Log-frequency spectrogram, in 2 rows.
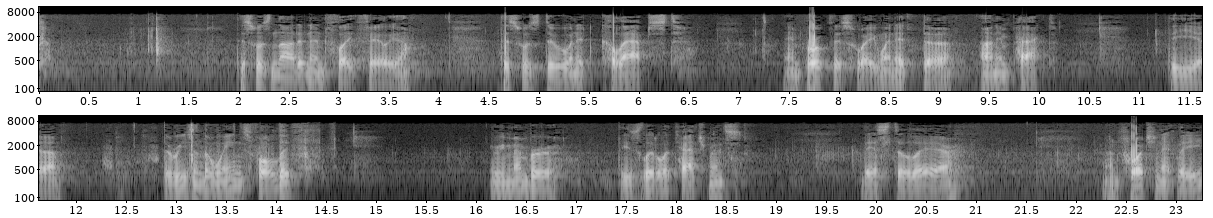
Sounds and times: Speech: 2.0s - 3.8s, 4.6s - 6.6s, 7.4s - 10.2s, 11.3s - 12.0s, 12.9s - 14.4s, 16.1s - 18.8s, 19.8s - 21.0s, 22.2s - 23.2s.

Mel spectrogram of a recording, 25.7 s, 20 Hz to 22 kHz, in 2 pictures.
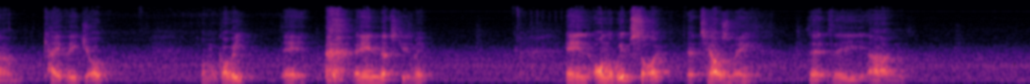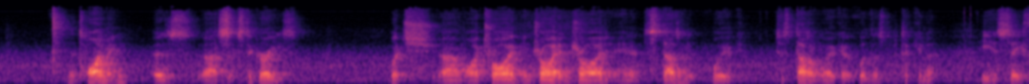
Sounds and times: Speech: 0.0s - 1.4s, 2.5s - 5.4s, 7.1s - 11.4s, 13.6s - 16.7s, 17.8s - 25.7s
Inside, small room: 0.0s - 25.7s.

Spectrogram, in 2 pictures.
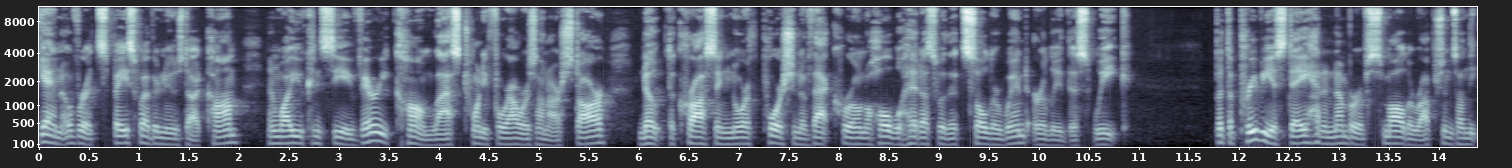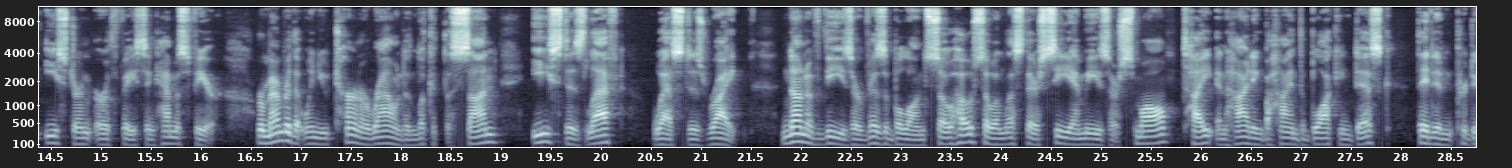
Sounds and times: Speech: 0.0s - 11.0s, 11.8s - 28.7s.

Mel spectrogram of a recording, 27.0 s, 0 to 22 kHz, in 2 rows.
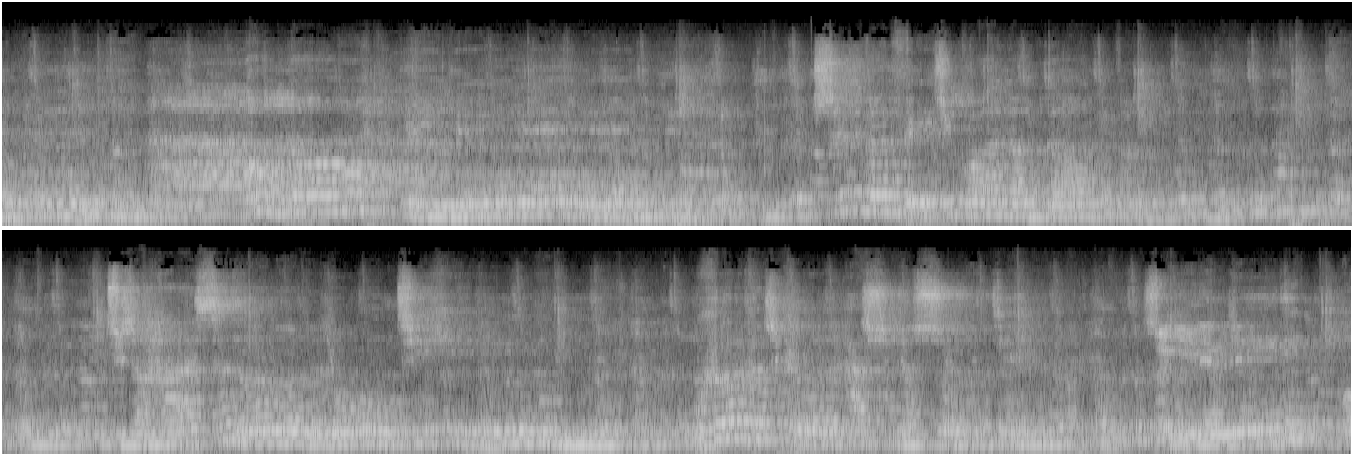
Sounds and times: Choir: 0.0s - 26.9s
Male singing: 0.0s - 26.9s.

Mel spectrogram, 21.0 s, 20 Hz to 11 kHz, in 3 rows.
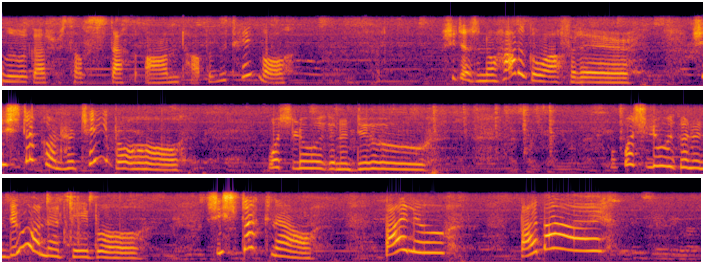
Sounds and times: Speech: 0.0s - 2.9s, 4.4s - 11.4s, 12.1s - 18.6s, 19.2s - 21.0s.

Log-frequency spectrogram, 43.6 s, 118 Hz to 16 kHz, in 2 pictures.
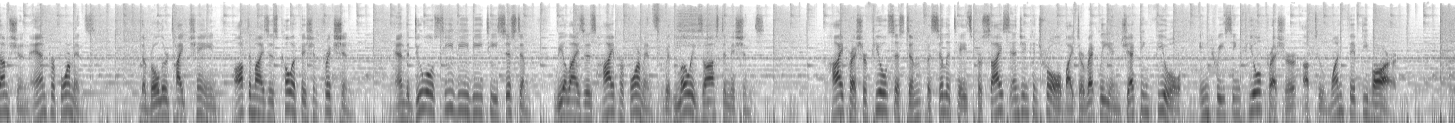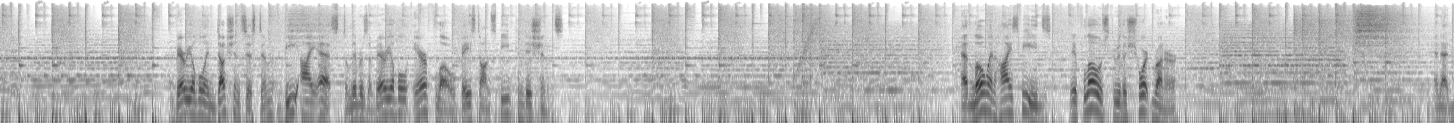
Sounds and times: Speech: 0.0s - 1.4s, 2.1s - 5.3s, 5.9s - 11.4s, 12.5s - 21.0s, 24.4s - 30.3s, 36.2s - 39.5s, 43.3s - 43.6s
Music: 0.0s - 43.6s.

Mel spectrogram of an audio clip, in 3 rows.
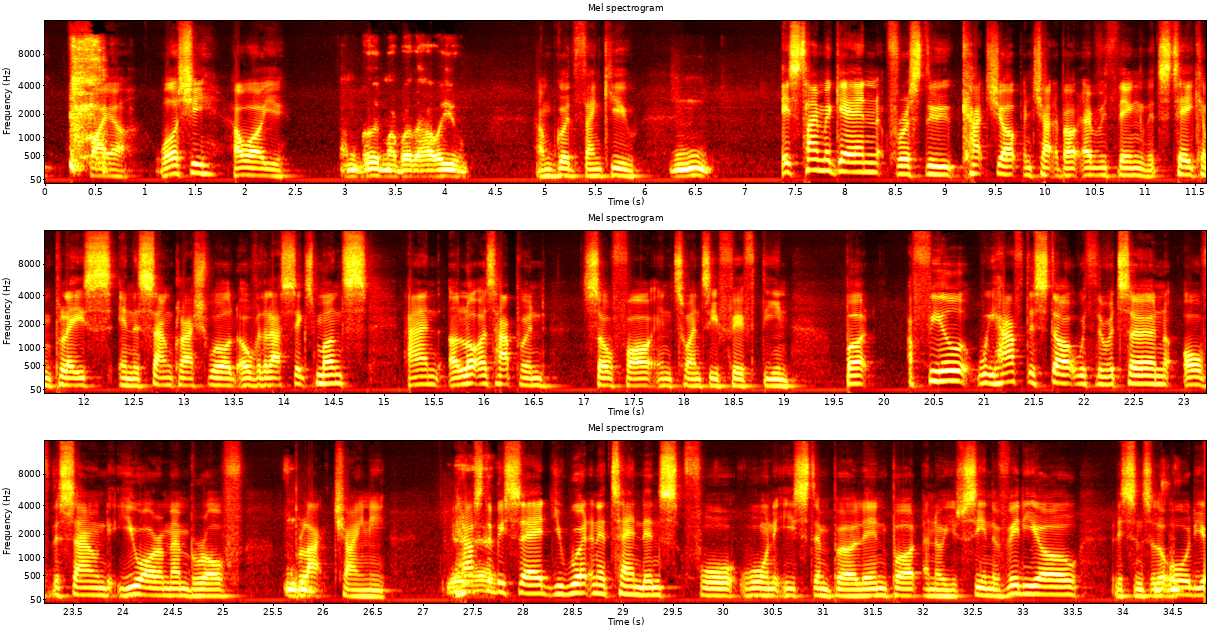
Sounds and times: Speech: 0.0s - 4.3s, 4.9s - 6.7s, 7.4s - 34.8s.

